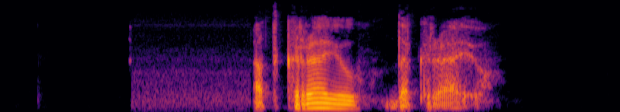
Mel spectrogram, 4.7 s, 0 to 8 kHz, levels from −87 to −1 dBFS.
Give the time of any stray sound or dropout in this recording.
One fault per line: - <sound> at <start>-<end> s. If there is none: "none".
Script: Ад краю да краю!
none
